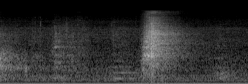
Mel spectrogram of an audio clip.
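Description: A single sharp smack about one and a half seconds in, dying away quickly in the theatre's echo. It follows the fading tail of a similar smack at the start.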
